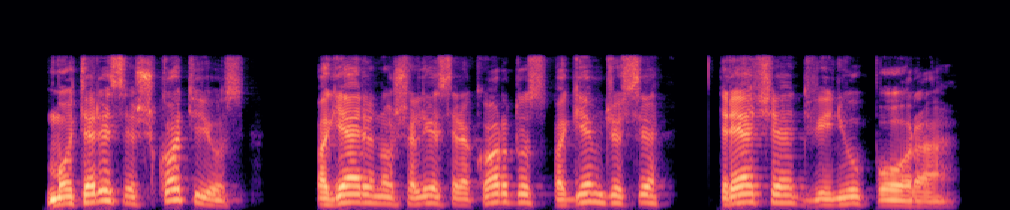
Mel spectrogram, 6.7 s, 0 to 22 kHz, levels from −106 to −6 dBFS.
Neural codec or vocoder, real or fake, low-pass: none; real; 7.2 kHz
